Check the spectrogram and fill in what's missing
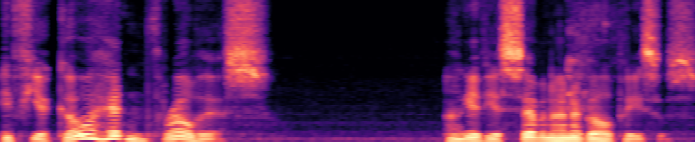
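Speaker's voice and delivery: very quiet, close, confidential murmur. A player's character speaks to another in a game, very quiet in the ear. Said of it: "Just very quiet in your ear".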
